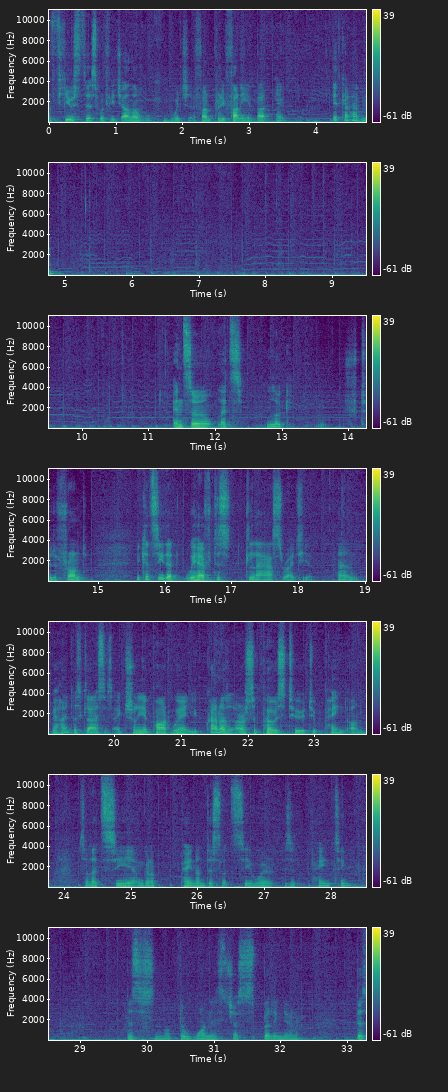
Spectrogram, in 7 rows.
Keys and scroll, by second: 15.9 alt+7.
